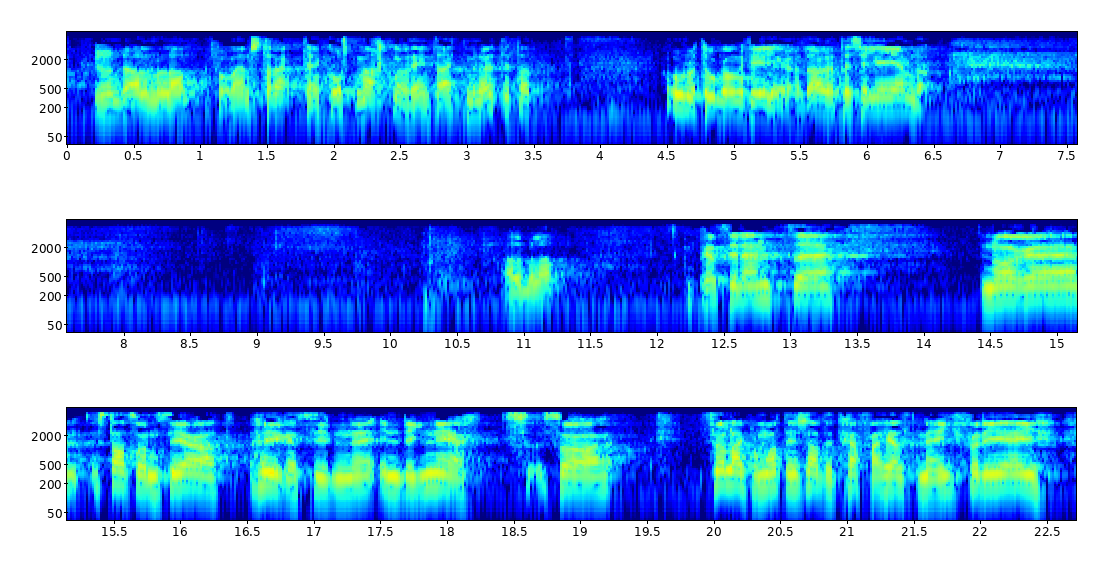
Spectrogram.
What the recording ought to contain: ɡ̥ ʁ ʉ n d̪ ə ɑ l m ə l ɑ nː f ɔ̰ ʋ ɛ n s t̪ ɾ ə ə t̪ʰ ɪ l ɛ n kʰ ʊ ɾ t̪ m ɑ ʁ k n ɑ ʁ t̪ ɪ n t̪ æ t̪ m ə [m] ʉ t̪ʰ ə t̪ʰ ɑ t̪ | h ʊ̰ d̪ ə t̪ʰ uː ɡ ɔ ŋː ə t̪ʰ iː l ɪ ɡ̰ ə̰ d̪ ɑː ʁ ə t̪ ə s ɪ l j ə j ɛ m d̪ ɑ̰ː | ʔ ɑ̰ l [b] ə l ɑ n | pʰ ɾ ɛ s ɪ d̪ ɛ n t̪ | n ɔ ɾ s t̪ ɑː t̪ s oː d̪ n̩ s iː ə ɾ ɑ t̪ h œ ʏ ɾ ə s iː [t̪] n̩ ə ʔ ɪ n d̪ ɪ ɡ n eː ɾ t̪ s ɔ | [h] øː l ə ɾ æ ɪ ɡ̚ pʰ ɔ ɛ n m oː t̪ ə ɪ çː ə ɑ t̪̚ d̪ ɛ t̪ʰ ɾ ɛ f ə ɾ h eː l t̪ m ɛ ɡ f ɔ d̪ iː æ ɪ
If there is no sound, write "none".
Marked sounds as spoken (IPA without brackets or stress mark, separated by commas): n, m, d̪, f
